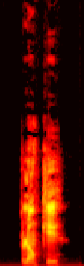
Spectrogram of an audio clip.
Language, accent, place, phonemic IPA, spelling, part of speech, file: French, France, Lyon, /plɑ̃.ke/, planquer, verb, LL-Q150 (fra)-planquer.wav
- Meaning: 1. to hide 2. to spy, to snoop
